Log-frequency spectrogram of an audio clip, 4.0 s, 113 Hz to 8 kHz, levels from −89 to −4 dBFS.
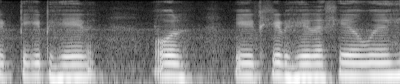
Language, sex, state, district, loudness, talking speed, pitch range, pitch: Hindi, female, Bihar, Jahanabad, -14 LUFS, 180 wpm, 145-165 Hz, 155 Hz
